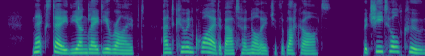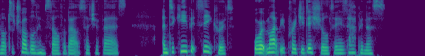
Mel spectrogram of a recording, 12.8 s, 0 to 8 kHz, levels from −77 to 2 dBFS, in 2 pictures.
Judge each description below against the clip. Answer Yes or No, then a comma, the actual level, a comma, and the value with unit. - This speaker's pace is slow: No, average, 190 wpm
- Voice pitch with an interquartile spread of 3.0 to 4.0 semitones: No, average, 4.5 semitones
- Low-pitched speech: No, high, 190 Hz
